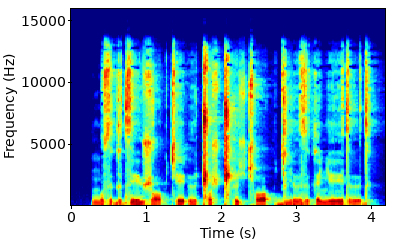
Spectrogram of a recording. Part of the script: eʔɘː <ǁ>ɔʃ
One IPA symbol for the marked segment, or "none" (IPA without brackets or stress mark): ǁ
